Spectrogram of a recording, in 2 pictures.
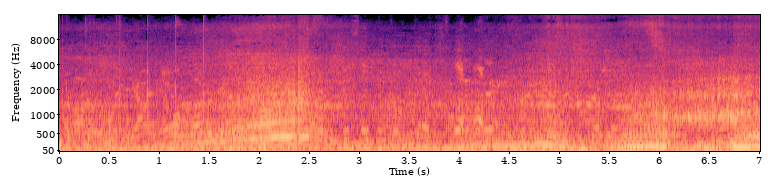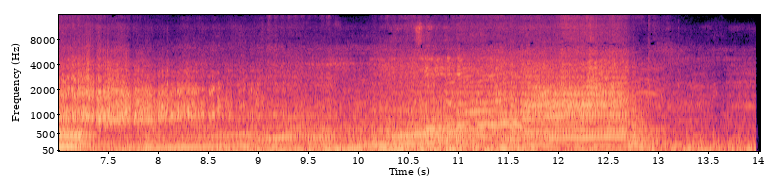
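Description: Turbocharged BMW S54B32 straight-six drift car revving hard and falling off again and again as it slides, with tyres squealing under the drift. The revs climb in repeated surges, the longest near the end, before the sound drops away in the last second.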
